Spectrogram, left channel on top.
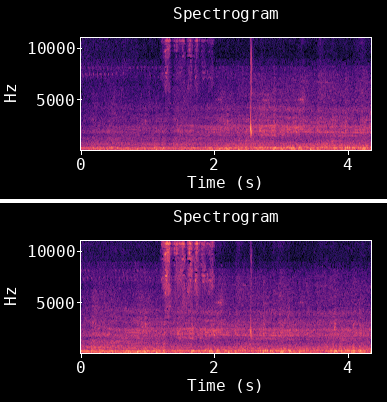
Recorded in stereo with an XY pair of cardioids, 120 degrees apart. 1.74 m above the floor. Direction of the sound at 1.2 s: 60° right.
